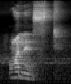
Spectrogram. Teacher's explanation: It starts with letter H, but the H is silent. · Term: silent H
